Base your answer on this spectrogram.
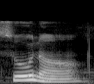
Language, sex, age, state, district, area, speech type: Odia, male, 18-30, Odisha, Nuapada, urban, read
